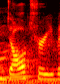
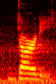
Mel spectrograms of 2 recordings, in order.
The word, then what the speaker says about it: Daughtry: I want to say Daughtry, but that's not how you say it. – It's Darty? Like a daughter? – Darty. I believe that's how you say her last name.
